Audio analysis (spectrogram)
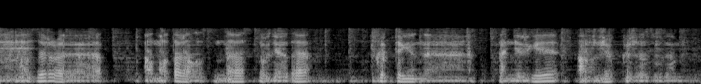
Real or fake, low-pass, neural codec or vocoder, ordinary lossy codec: fake; 5.4 kHz; vocoder, 22.05 kHz, 80 mel bands, HiFi-GAN; none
